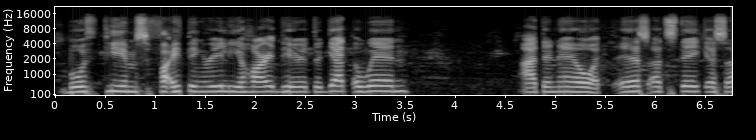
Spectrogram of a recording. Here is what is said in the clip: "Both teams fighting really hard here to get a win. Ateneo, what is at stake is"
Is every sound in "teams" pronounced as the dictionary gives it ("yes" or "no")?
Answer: no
